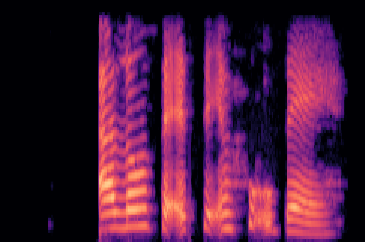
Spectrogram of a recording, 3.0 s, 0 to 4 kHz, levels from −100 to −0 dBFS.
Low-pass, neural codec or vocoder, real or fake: 3.6 kHz; none; real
